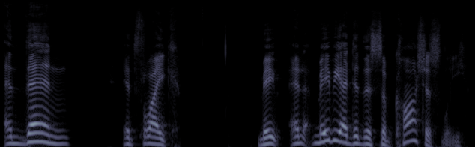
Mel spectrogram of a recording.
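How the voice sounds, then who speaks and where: A man hosting a podcast in casual chat, speaking candidly and reflectively, with halting restarts. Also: on the high side, expressive, no echo, studio quality. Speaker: podcast host.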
